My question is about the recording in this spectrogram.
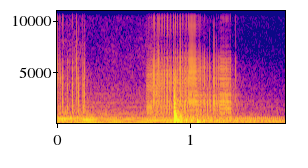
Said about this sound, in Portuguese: O terceiro degrau rangia. Para que a mãe não ouvisse, pulou apoiando-se no corrimão.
